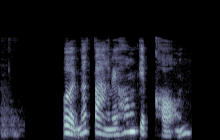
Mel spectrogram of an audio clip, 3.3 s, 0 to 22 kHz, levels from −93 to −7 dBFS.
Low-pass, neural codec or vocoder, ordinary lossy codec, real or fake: 7.2 kHz; none; none; real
